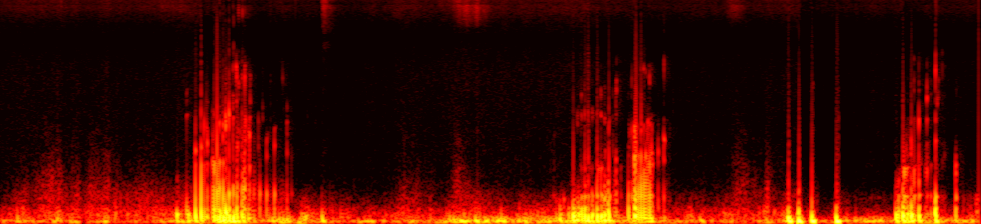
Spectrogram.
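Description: Deep rumbling with several louder gurgling surges and a few sharp pops: stomach growling produced on purpose.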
